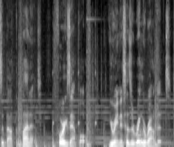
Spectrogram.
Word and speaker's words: Uranus: that the name of the seventh planet is pronounced Uranus. Of course, to a kid, Uranus sounds an awful lot like Uranus, which is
